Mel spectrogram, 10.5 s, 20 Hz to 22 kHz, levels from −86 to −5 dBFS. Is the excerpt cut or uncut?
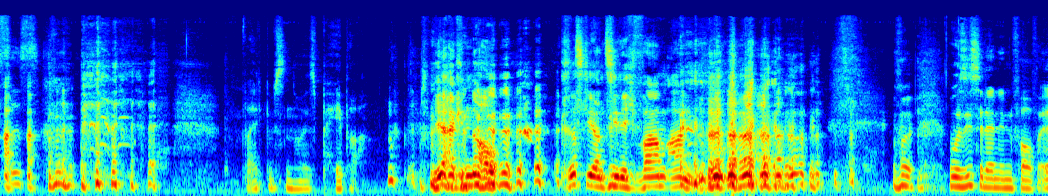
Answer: uncut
